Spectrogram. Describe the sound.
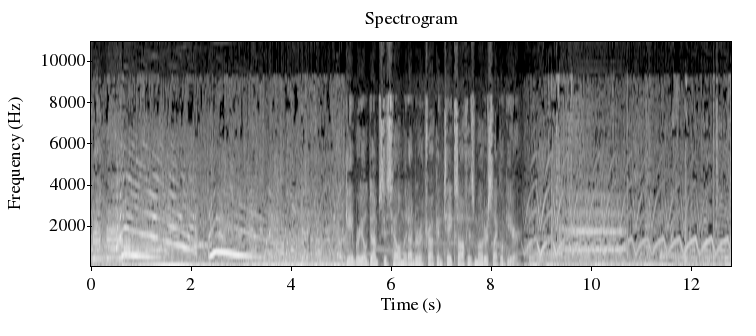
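Police sirens wail loudly, their rising and falling tones sweeping for a few seconds before a man begins speaking over the continuing commotion.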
